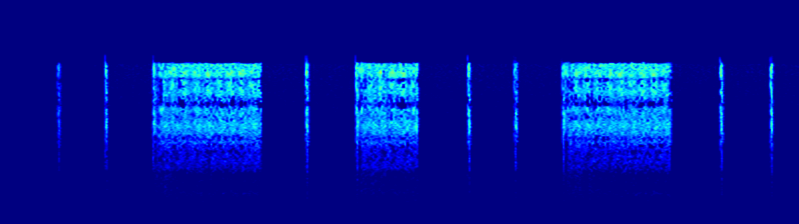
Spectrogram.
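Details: A short-winged meadow katydid (Conocephalus brevipennis), a common Illinois and Midwest katydid, gives a few thin ticks, then a soft, very high buzz, repeated.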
